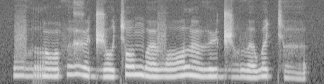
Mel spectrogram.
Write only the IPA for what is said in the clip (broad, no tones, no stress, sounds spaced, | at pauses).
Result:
v o̤ r ɔ̃ θ ə̤ ɣ ø d͡ʒ o cʰ ɔ ŋʷ œ v ɔ l œ̃ ð y d͡ʒ ɔ̤ ð ə w ə cʰ ə̤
